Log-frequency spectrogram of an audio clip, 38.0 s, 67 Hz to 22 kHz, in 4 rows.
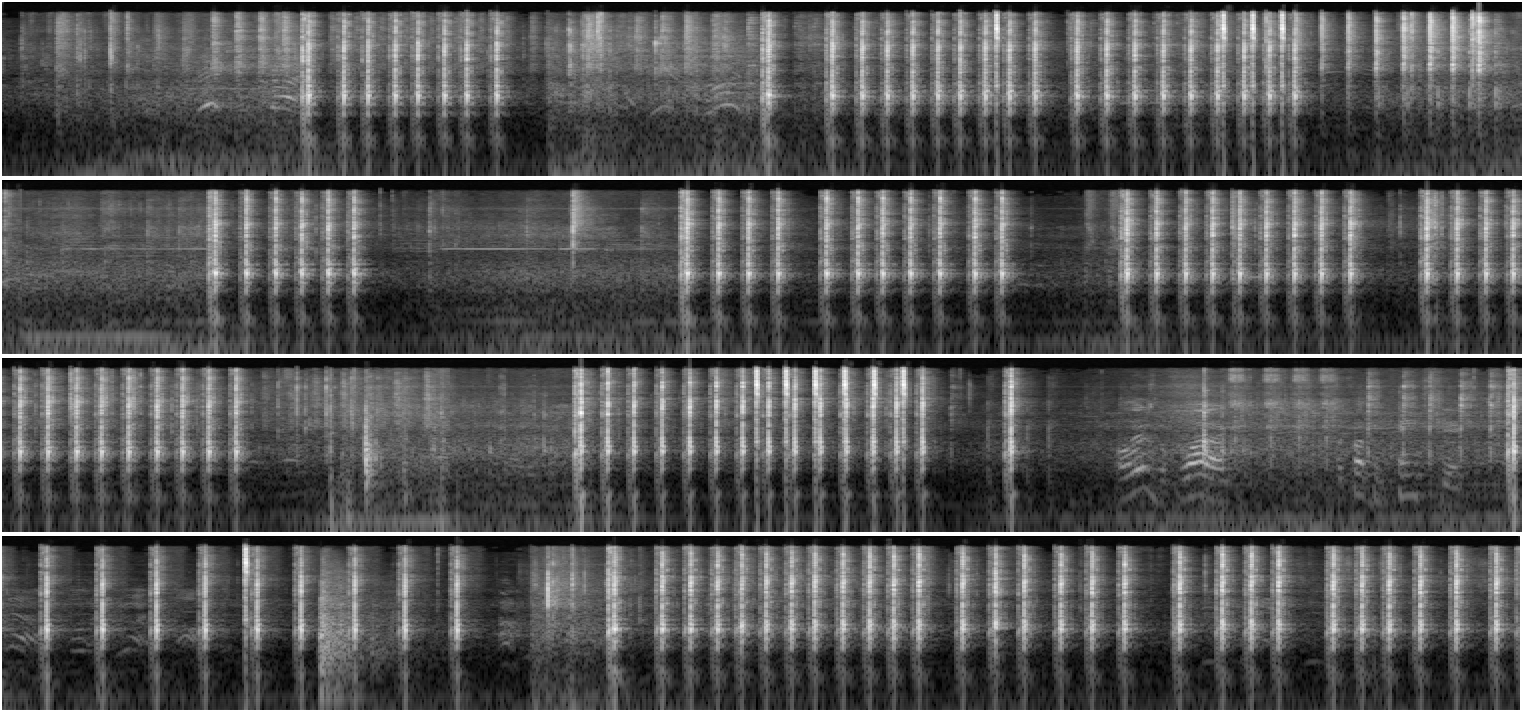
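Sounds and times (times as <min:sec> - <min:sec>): airsoft rifle firing rapid shots: 0:01.8 - 0:03.2, 0:04.8 - 0:08.3, 0:10.8 - 0:11.8, 0:13.7 - 0:15.9, 0:16.5 - 0:20.6, 0:22.6 - 0:25.4, 0:28.4 - 0:31.5, 0:32.2 - 0:37.9.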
